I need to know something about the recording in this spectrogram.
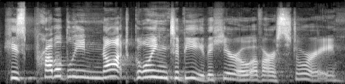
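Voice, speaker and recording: A woman leading an interactive storytelling sermon for a church congregation, playful and speaking directly to her listeners with dramatic pauses. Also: sits high. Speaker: kids ministry coordinator leading a church service. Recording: echoey hall with long reverb.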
